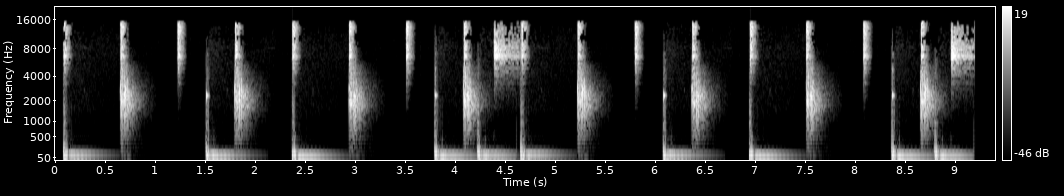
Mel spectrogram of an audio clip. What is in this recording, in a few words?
Drum Loop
